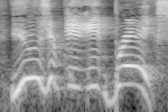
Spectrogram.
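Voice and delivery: acted-out loud shouted yelling. Telling about nearly hitting a man in a bike lane: imitating a man yelling. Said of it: "he yells at me".

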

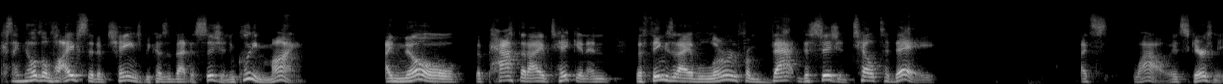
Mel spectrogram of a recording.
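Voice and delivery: choked up and emotional, close to tears. Speaker reflects on a past decision with the host, emotional, close to tears. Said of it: "I'm getting a little emotional here".

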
